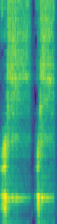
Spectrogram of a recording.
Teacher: Tenggorokannya ada di atas. Ya, mengorok sedikit. Ngorok sedikit suaranya k orang tidur ya.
